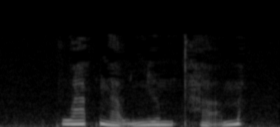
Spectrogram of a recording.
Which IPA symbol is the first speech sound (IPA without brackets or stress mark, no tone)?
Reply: k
